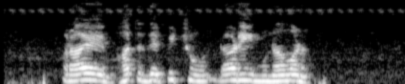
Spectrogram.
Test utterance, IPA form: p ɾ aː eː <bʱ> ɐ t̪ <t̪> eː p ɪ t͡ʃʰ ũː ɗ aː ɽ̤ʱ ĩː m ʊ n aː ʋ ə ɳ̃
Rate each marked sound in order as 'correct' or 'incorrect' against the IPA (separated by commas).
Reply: correct, incorrect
